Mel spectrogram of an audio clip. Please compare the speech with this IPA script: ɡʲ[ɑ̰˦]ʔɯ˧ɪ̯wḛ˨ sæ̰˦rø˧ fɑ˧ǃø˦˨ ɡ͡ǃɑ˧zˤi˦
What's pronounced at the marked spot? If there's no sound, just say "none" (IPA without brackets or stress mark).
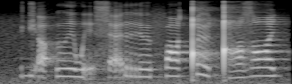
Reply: ɑ̰˦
